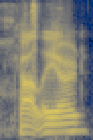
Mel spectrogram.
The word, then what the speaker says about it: Cotillard: That's Cotillard.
